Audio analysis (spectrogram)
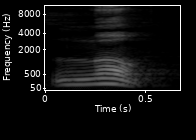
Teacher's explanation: उसको आपको ग बोलना है, लेकिन नाक से, ग जैसा उच्चार है लेकिन नाक से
